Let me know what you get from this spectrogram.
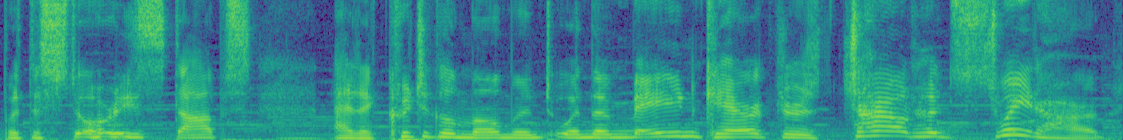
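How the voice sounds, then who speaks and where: A man's voice: sits high, expressive, normal speed, fairly bright tone. A young man doing casual, jokey game commentary and reading text aloud, with game music behind. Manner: giggly, informal, jokey. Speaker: game streamer.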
